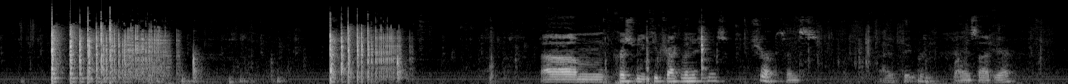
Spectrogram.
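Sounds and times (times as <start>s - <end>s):
dice clattering as players roll for initiative in a Pathfinder tabletop game: 0.5s - 1.8s, 3.3s - 4.2s
speech: 5.4s - 10.2s.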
